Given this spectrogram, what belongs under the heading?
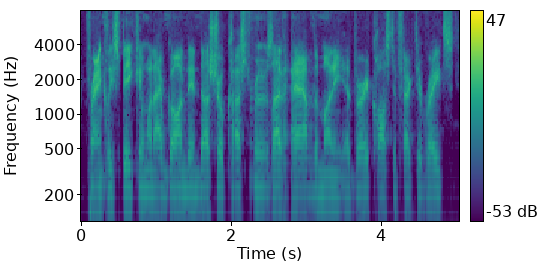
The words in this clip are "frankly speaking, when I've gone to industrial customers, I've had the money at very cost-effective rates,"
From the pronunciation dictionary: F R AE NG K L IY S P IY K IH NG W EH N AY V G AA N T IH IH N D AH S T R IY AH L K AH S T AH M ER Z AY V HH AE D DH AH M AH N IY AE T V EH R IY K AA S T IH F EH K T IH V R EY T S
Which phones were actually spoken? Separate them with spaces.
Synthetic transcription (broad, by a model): F R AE NG K L IY S P IY K IH NG W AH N AY V G AA N T IH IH N D AH S T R IY L K AH S T AH M ER Z AY V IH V DH AH M AH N IY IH T V EH R IY K AA S T IH F EH K T IH V R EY T S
